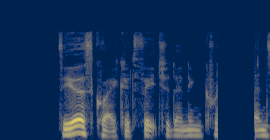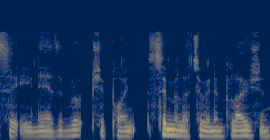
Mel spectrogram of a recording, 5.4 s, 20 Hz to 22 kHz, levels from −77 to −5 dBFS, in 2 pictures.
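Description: Throughout the speech, a dull, smeared quality with fizzy, warbling sibilants points to AAC compression, likely AAC-LC at a low bitrate around 32 kbps. Nothing sounds above 9.8 kHz, and unlike plain low-pass filtering, the damage shifts and swirls from frame to frame.

From 2.17 to 2.55 s, after "earthquake had featured an", the audio drops out to silence for about 0.38 s before "near the rupture point". The gap is silent with no room tone, unlike a noise gate or fade, so the input was likely lost while recording continued.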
